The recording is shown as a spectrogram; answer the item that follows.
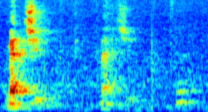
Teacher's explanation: And so the two segments become one, and they are blending together properties of each original segment. Notice that the palatal affricate has the place of articulation of the y, of the word initial glide, y. It's palatal.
